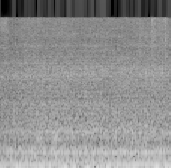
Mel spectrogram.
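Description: Car engine idling, heard from inside the cabin: a steady low hum with a steady tone just above it.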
